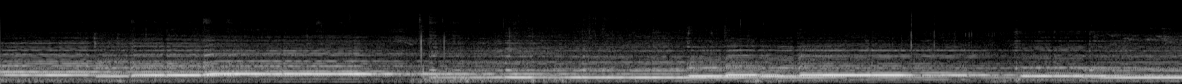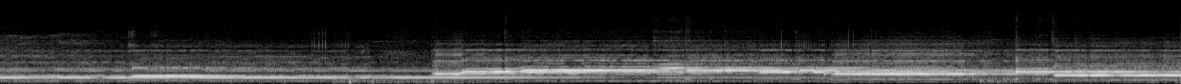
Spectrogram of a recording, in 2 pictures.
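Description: Wooden Native American-style flute playing a slow melody of long held notes that step between a few pitches. It lingers on a low note through the middle and climbs higher about three-quarters of the way through.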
